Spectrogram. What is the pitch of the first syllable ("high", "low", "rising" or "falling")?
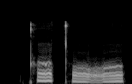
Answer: high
